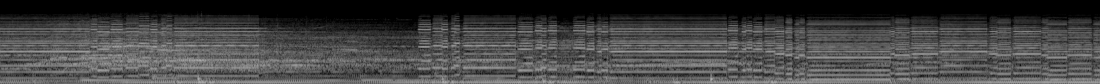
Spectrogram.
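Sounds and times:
live band playing sustained chords: 0:00.0 - 0:11.0.

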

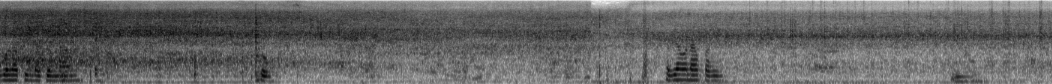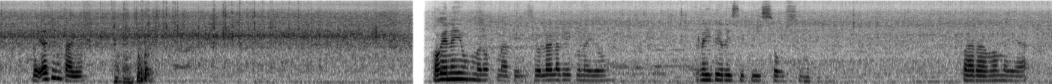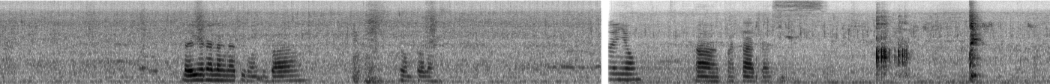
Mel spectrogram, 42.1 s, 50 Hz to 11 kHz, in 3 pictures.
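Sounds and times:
chicken frying in hot oil: 0:00.0 - 0:42.0.

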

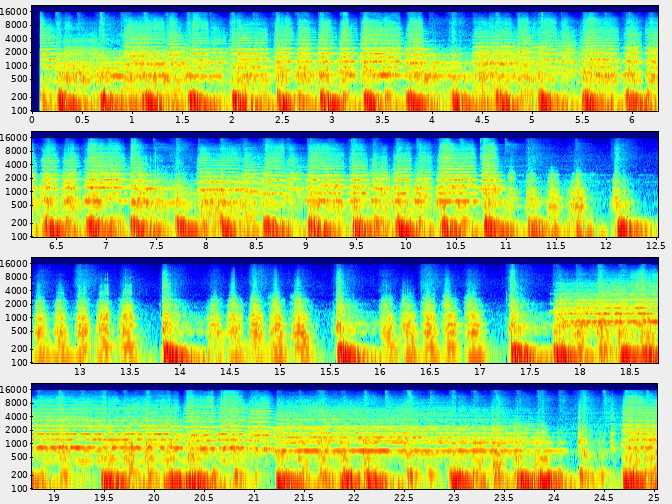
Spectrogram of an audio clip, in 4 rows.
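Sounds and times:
marching band brass: 0:00.1 - 0:25.0
steady low drum beat: 0:00.1 - 0:25.0.

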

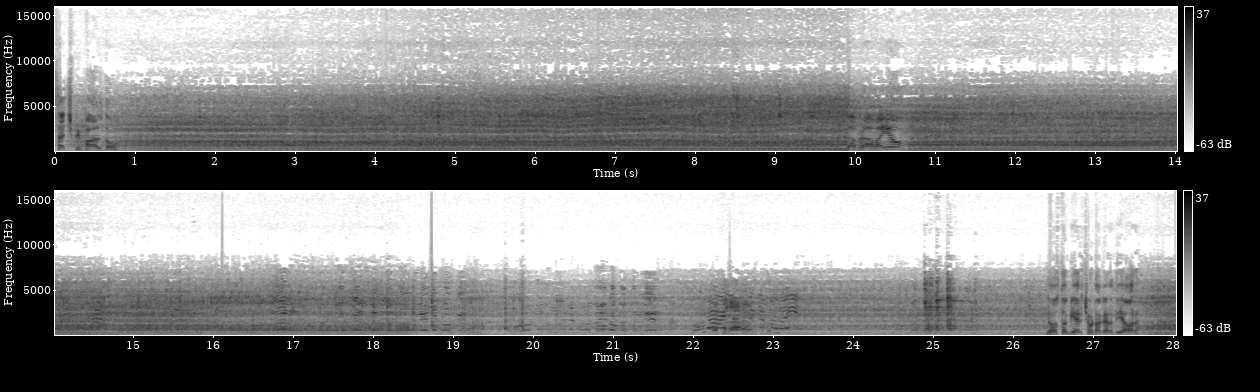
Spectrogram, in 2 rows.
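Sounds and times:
tractor engine drone: 0:00.0 - 0:28.0
people's voices: 0:09.0 - 0:27.7.

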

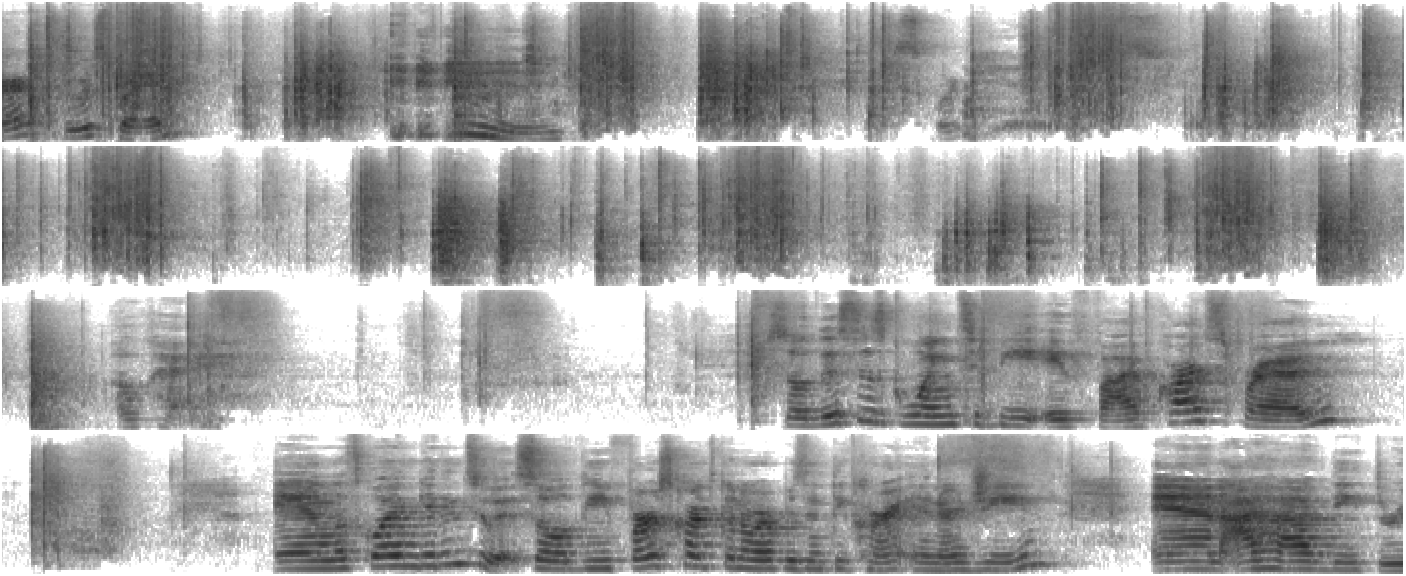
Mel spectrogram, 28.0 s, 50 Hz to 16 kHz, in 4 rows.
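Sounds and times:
cards being shuffled: 0:00.0 - 0:14.4.

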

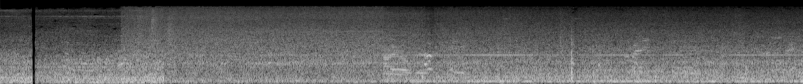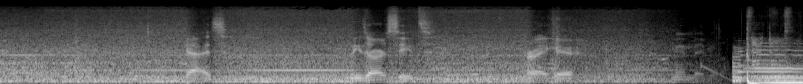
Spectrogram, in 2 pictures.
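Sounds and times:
air-conditioning low hum: 0:00.0 - 0:15.3
faint passenger voices: 0:03.7 - 0:15.4.

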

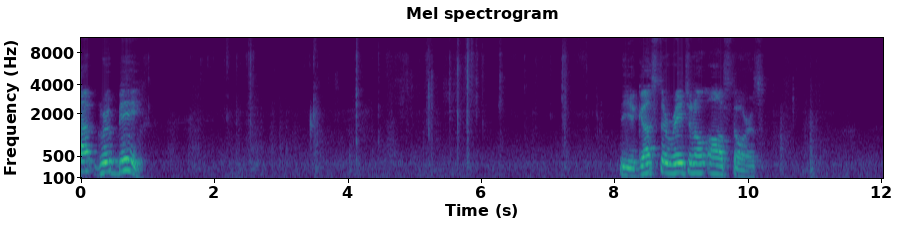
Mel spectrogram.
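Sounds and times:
paper crackling and rustling: 0:01.2 - 0:07.9.

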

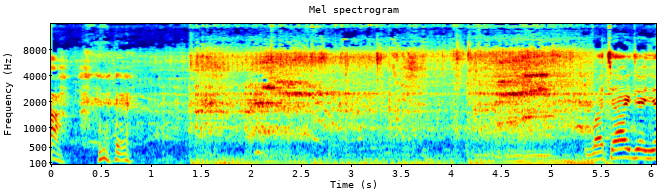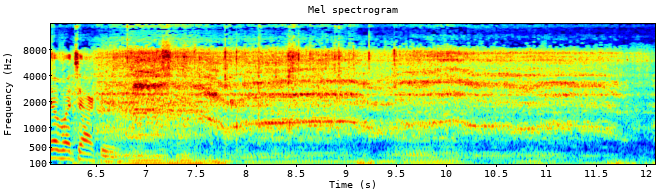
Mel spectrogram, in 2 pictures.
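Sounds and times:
small motorcycle engine running: 0:00.6 - 0:12.0.

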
